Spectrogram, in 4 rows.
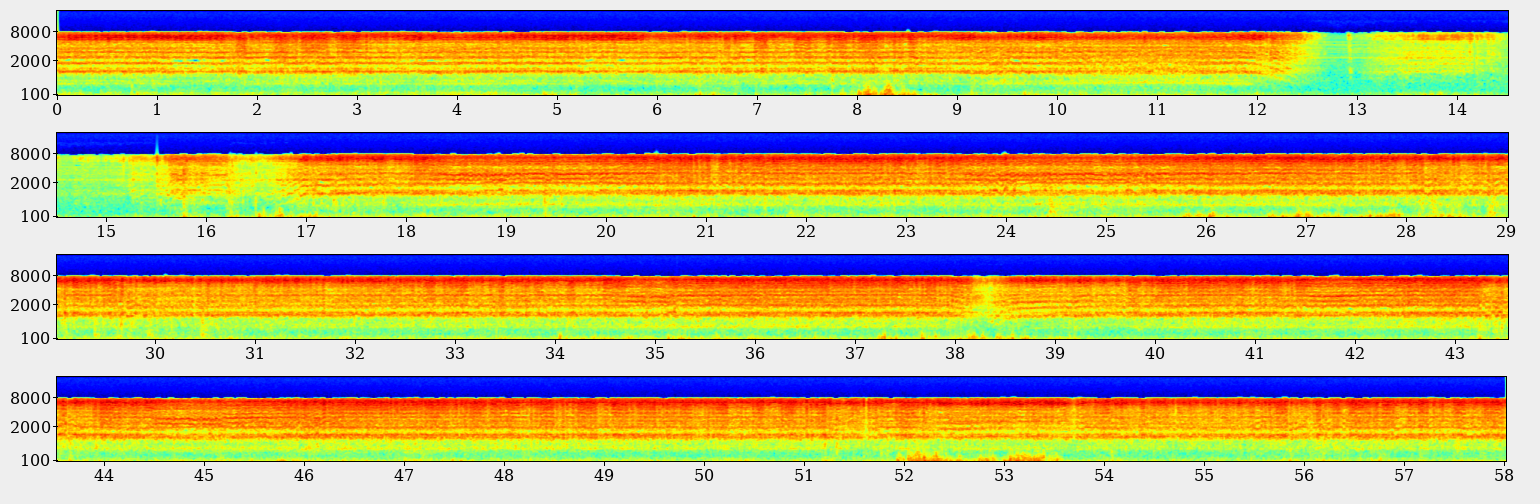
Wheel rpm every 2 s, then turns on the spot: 160, 150, 160, 160, 150, 150, 40, 50, 120, 160, 170, 160, 160, 160, 170, 160, 170, 160, 160, 140, 170, 170, 170, 170, 170, 170, 170, 170, 170.
none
